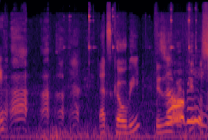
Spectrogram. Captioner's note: laughing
